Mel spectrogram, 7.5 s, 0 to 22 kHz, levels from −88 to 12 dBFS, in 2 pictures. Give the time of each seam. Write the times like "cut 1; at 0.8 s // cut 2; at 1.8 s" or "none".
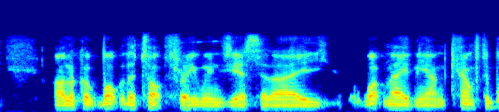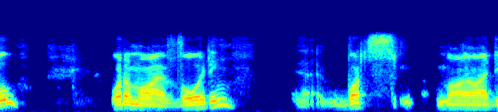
none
